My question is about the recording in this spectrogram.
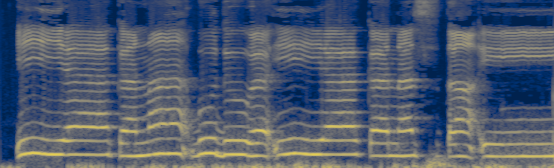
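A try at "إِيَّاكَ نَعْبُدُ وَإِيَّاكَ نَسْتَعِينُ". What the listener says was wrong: Ini jadi Bunda kadang-kadang ainnya masuk ke huruf ta, kadang-kadang ainnya jadi ragu jadinya kayak hamzah. Iyyaka na'budu wa iyyaka nasta'in. Ta'in. Ain.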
